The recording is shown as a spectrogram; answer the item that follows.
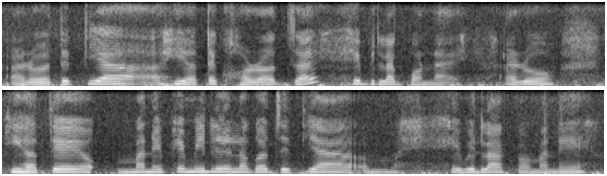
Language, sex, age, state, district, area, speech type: Assamese, female, 18-30, Assam, Nalbari, rural, spontaneous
